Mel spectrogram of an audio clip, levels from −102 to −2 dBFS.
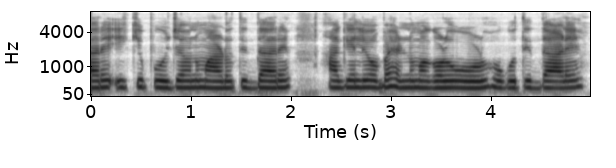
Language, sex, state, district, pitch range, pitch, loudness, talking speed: Kannada, female, Karnataka, Bidar, 200-210 Hz, 205 Hz, -16 LUFS, 155 wpm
